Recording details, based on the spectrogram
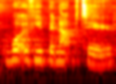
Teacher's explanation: So there I'm using a glottal T.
